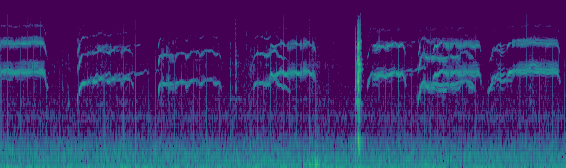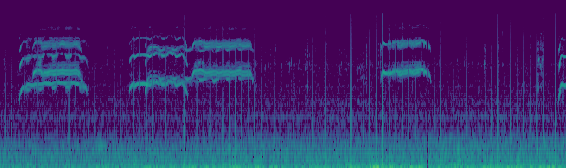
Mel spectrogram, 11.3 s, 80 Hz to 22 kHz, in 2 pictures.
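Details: Wild lesser kestrel nestlings begging as their mother feeds them a mouse, 2023: repeated harsh, slightly wavering calls with strong overtones, about a dozen short bursts with brief gaps, over a low rumbling background and one sharp click.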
